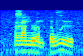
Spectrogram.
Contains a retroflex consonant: no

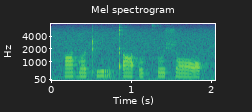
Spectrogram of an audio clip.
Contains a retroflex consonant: yes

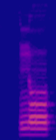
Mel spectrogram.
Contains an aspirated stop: no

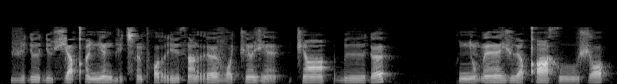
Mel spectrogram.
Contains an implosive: yes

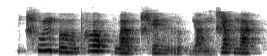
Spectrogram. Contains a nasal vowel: no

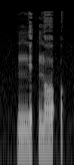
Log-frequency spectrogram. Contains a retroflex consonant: no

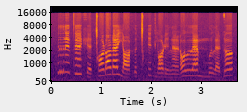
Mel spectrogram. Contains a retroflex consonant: yes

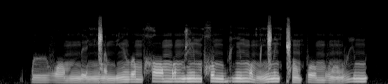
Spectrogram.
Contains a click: yes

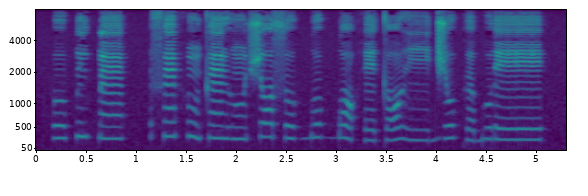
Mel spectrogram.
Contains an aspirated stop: no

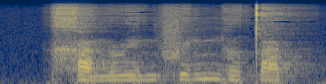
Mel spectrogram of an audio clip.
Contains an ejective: no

